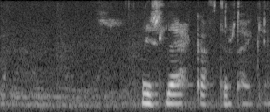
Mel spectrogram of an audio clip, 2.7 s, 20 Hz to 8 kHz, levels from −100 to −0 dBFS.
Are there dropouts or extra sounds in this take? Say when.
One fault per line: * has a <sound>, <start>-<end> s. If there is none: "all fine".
all fine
